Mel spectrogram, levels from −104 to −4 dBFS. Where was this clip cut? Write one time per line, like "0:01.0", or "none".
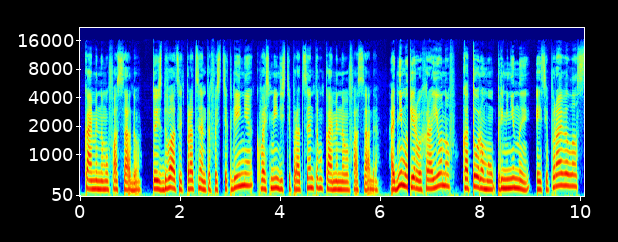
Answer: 0:01.3
0:06.5
0:07.6
0:08.3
